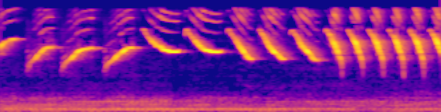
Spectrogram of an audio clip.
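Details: Gloster canary song intended for training canaries: upward-curving notes that turn into falling sweeps, repeated faster and faster, over a low steady hum.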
